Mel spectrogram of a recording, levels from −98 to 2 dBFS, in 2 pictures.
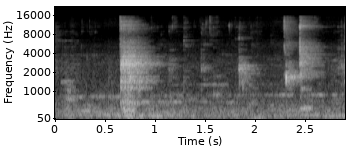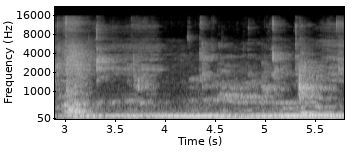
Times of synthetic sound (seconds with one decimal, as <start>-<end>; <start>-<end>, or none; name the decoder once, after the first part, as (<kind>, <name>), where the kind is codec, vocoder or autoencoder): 1.6-5.1 (vocoder, Vocos)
